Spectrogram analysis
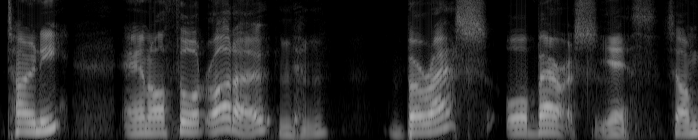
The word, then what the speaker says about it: Barrass: you want your young BL Sur to be pronounced and barass it is what a legend by the way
